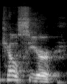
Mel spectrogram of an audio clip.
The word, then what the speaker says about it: Kelsier: two syllables i mean kelsier is really two syllables we can say that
